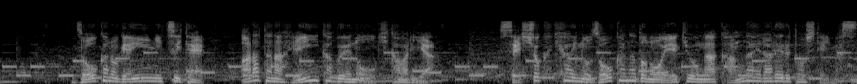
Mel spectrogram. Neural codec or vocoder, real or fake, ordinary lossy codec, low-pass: none; real; Opus, 16 kbps; 7.2 kHz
